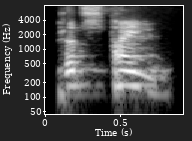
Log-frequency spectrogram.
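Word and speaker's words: हृत्स्थं: Hritsthaim. See the pronunciation. Hru. Hriday hru. Hadik rushiru. Hritsthaim. After that, ta, sa, tha. 3 letters are combined.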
